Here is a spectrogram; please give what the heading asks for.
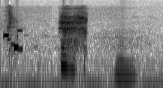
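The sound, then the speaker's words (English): Telephone keypad tones: a quick run of short, high DTMF beeps at the start, followed by a noisy burst and a lower steady tone. “I don't know why the dial tones aren't going over into the numbers.”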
